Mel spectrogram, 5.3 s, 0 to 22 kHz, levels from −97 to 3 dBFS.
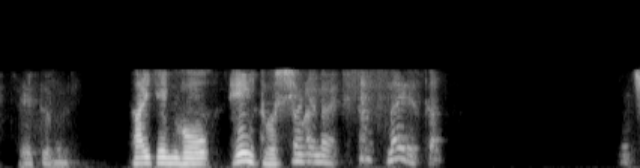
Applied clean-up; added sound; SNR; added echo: neural mask model Resemble Enhance denoiser.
